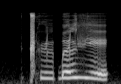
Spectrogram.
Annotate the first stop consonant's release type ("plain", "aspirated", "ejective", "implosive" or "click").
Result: click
